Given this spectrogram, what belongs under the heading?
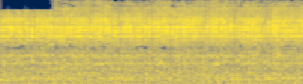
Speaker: जहां कई बार क्या होता है की हमारे बेल्ट लूज हो जाति है तो स्लीप करना शुरू करती है इसके करण मुझे आवाज आई है किच-किच की आवाज आई है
